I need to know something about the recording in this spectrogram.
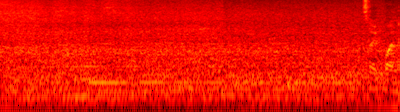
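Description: Street-sweeper vehicle running close by outside, a loud steady rushing noise with a faint hum under it.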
